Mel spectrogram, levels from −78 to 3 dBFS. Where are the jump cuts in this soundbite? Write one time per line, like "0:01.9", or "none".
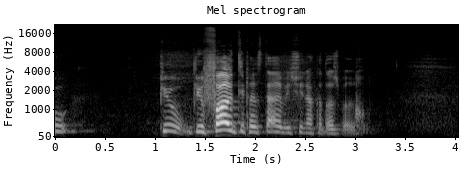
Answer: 0:01.9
